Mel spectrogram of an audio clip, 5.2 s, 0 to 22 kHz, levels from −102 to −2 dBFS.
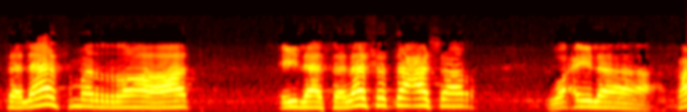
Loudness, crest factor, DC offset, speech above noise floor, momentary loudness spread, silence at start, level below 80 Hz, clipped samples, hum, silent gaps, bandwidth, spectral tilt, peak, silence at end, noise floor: -21 LUFS; 18 dB; under 0.1%; 42 dB; 8 LU; 0.05 s; -76 dBFS; under 0.1%; none; none; 5.8 kHz; -7.5 dB/octave; -4 dBFS; 0 s; -63 dBFS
